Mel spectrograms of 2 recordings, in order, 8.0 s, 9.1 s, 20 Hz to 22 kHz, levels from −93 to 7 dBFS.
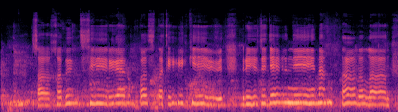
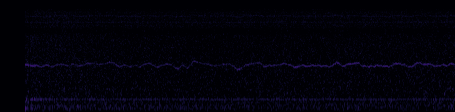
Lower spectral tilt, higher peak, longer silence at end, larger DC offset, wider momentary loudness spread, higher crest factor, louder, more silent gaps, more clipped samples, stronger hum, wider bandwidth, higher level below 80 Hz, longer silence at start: first, -5 dB/octave vs -0.5 dB/octave; first, -6 dBFS vs -58 dBFS; about the same, 0 s vs 0 s; neither; first, 8 LU vs 1 LU; about the same, 12 dB vs 14 dB; first, -18 LUFS vs -68 LUFS; neither; neither; neither; second, 12 kHz vs 16.5 kHz; first, -54 dBFS vs under -90 dBFS; second, 0 s vs 0.5 s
